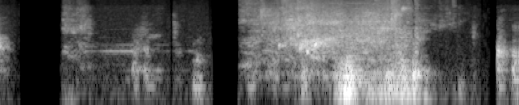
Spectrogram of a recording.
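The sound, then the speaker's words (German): A cup of water is poured into a pot already holding a cup of oats, in one steady, splashing rush lasting about two seconds, after a few soft background noises and murmurs. “Dann nimmst du eine Tasse Wasser.”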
